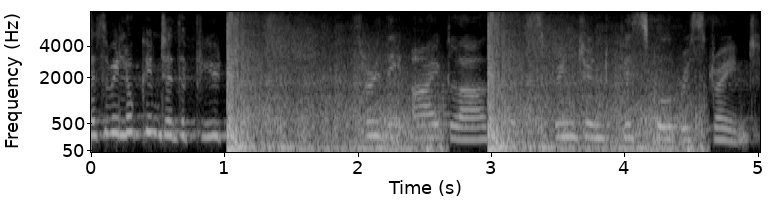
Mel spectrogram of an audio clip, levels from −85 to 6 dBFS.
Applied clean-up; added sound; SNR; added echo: none; Boom; -3 dB; none.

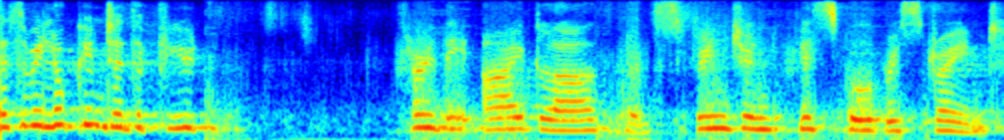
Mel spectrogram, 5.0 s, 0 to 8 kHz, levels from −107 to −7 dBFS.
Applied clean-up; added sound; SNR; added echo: neural separator model SepFormer DNS4.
